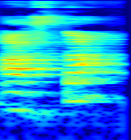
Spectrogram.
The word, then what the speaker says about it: hasta: Naturally ला एच दे स्पेनियोल हमेशा silent होगा, इसलिए इसकी आवाज होगी आ ऐसे ते आ से ही hasta pronto।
